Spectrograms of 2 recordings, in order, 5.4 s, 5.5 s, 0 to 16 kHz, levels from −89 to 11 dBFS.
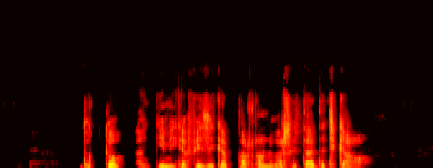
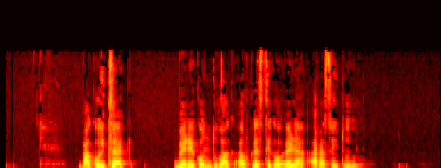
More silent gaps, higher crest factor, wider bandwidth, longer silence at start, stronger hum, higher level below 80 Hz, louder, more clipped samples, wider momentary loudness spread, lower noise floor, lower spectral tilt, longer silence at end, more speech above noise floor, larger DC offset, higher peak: neither; about the same, 24 dB vs 20 dB; second, 9.4 kHz vs 11.5 kHz; about the same, 1.05 s vs 1 s; neither; first, -52 dBFS vs -66 dBFS; second, -28 LUFS vs -18 LUFS; neither; about the same, 15 LU vs 13 LU; first, -84 dBFS vs -62 dBFS; about the same, -5.5 dB/octave vs -4.5 dB/octave; second, 0.85 s vs 1 s; first, 55 dB vs 45 dB; neither; second, -8 dBFS vs 0 dBFS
